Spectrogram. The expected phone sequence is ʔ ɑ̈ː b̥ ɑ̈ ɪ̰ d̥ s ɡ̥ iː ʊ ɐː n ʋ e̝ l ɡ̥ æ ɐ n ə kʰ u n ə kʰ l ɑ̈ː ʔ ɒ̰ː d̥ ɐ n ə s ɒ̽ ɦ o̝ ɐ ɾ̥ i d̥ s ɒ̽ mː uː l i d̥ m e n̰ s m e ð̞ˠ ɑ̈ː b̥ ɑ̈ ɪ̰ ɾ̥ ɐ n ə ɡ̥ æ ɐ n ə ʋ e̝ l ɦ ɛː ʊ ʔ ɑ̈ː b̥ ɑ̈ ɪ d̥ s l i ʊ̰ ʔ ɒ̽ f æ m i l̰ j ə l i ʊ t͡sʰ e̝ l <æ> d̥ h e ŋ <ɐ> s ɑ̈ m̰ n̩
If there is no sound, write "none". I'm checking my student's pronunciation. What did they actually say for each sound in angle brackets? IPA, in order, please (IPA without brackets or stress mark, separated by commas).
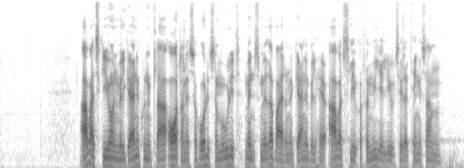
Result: æ, ə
